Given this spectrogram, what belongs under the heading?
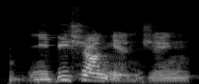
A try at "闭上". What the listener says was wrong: And also the character Shang, 闭上, he pronounced the same as shade. 闭上, 闭上. So the correct pronunciation is actually to avoid using retroflex sound and neither curl your lips or your tongue. Just keep the tongue flat and just say 上, 上. The pronunciation of Chinese is not positioned in the throat. It is positioned at the front of your mouth.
